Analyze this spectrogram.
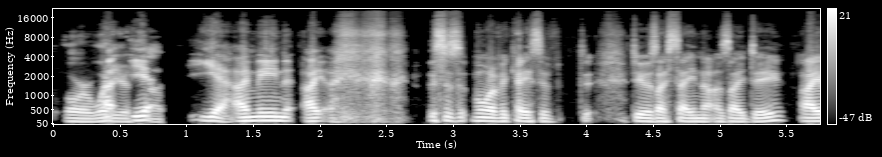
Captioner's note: chuckles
